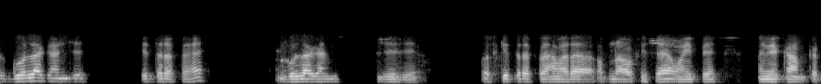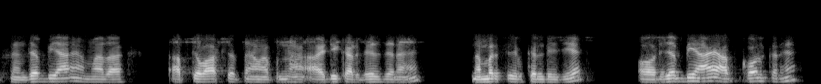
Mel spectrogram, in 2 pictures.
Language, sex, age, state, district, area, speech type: Urdu, male, 18-30, Uttar Pradesh, Saharanpur, urban, conversation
